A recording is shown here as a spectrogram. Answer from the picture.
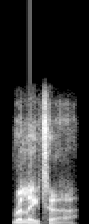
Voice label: "relater", British

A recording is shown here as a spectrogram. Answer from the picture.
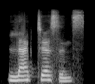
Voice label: "lactescence", Indian

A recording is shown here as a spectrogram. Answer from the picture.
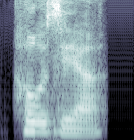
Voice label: "hosier", Indian

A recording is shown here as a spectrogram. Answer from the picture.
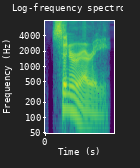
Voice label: "cinerary", American

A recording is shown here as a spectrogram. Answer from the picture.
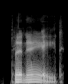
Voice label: "pinnate", American

